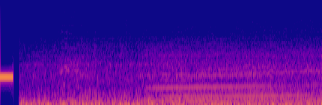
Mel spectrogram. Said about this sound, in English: Now that car crossed the white line in the middle as it went round that bend.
